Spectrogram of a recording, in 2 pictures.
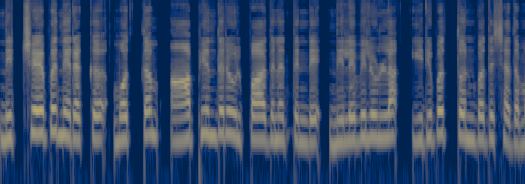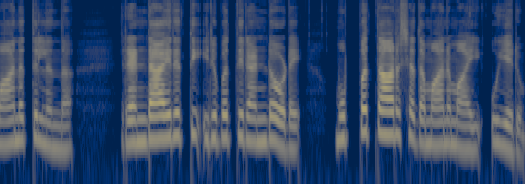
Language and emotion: Malayalam, neutral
